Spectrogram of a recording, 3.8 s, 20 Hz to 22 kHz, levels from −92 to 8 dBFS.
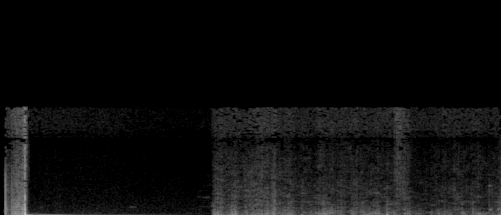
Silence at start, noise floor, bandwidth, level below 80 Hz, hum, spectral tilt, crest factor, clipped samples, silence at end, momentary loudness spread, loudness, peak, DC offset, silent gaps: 0.05 s; -73 dBFS; 11.5 kHz; -48 dBFS; none; -5 dB/octave; 34 dB; under 0.1%; 0 s; 21 LU; -42 LUFS; -6 dBFS; under 0.1%; none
